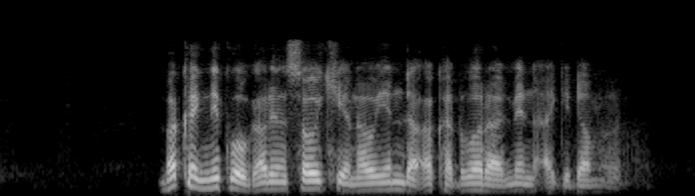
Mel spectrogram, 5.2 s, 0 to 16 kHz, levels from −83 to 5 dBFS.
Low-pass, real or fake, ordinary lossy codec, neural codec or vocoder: 7.2 kHz; fake; none; codec, 16 kHz, 1.1 kbps, Voila-Tokenizer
